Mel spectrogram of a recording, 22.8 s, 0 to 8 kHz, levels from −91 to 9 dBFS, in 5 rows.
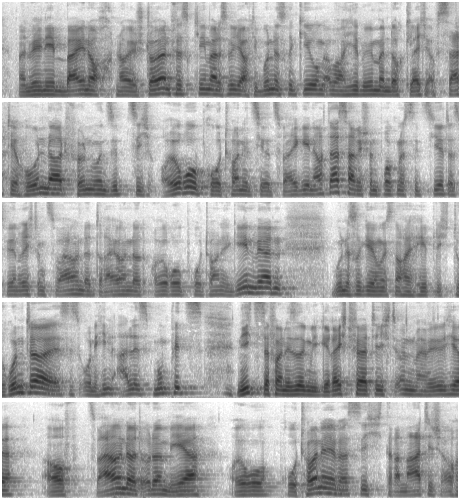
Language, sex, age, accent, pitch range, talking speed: German, male, 30-49, German, 115-140 Hz, 200 wpm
